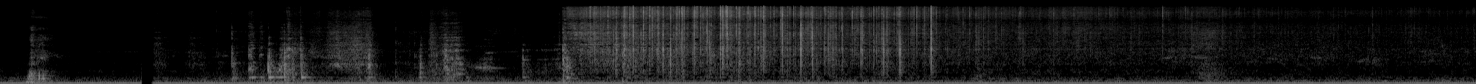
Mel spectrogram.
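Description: Butter sizzling and crackling in a frying pan under a toasting bread sandwich. In the first few seconds a metal spoon scrapes butter over the bread; about six seconds in a loud crackling sizzle starts, then after about three seconds it settles into a quieter steady sizzle.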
